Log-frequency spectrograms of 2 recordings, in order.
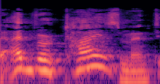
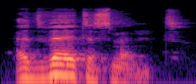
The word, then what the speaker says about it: advertisement: is an advertisement an advertisement is an announcement in a public medium British people say advertisement Americans say advertisement at for short you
